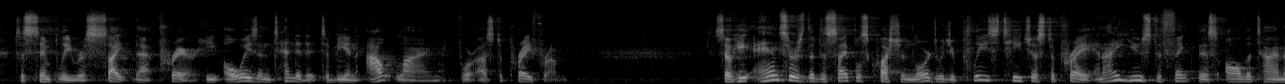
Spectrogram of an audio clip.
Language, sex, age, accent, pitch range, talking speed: English, male, 40-59, American, 130-180 Hz, 190 wpm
